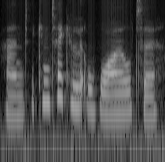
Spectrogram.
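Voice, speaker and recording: A woman narrating a home baking video in a chatty, relaxed way, sounding a little nasal from a cold, sometimes dropping into soft whispered asides. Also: medium pitch, fairly quick. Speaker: home baker. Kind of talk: casual baking voice-over.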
